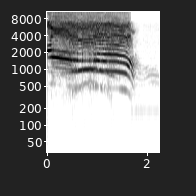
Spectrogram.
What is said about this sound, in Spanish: No, no hay que gritar tanto porque sabes qué pasa, que si no es como en la clase, se oye mucho y molesta. Hay que hablar alto y fuerte para que nos oigan fenomenal, pero no hay que gritar, ¿vale?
